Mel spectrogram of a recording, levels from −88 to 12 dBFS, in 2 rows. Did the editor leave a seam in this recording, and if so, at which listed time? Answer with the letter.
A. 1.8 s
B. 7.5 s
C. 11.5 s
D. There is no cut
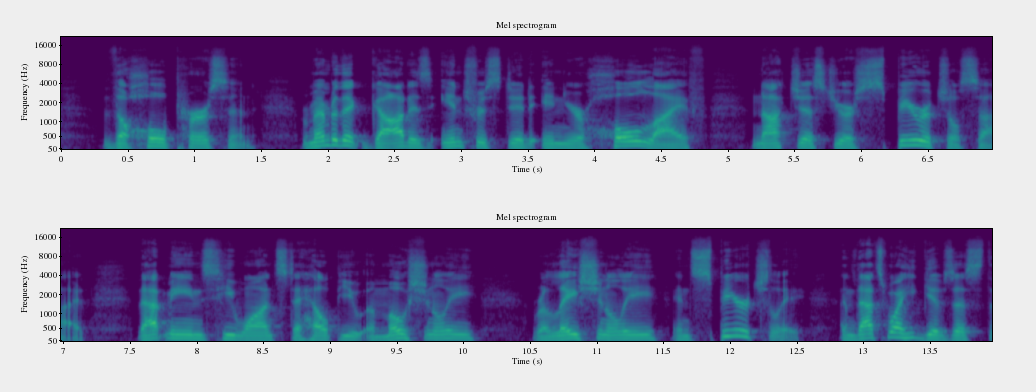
C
